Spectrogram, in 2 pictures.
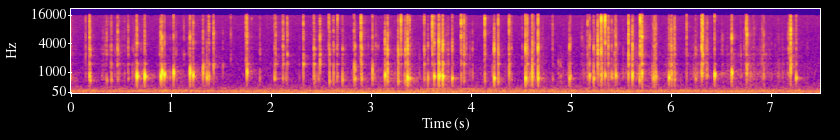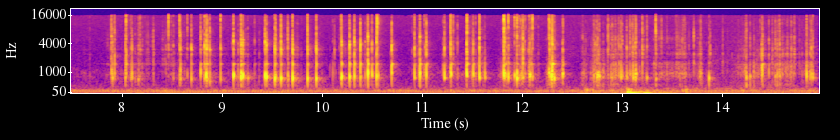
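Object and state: Plastic detangling brush.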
